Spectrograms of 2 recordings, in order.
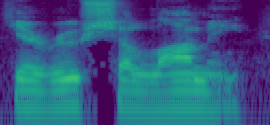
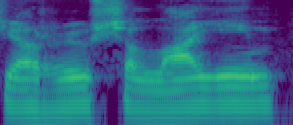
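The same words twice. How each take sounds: First: "Yerushalami" ending in "la-mi"; as spelled. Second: "Yerushalayim" ending in "la-yim"; proper pronunciation. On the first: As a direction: say ye-ru-sha-LA-mi. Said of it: "it looks like Yerushalami". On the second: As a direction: say ye-ru-sha-LA-yim. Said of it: "is pronounced Yerushalayim". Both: Shown as a demonstration.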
